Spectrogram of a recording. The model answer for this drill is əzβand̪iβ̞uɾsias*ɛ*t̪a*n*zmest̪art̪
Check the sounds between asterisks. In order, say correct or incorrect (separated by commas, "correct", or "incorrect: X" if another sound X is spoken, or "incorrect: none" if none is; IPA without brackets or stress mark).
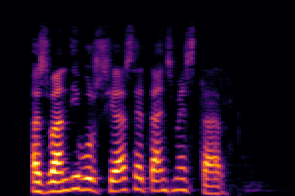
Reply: correct, incorrect: ɲ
